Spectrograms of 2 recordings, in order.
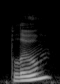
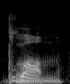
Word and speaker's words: Blum: because it was actually it's actually pronounced Jason Blum so she was probably thrown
